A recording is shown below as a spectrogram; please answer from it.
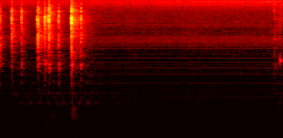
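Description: A computer keyboard is tapped in a short run of about eight quick, close keystrokes lasting under a second, then falls to a quiet electronic hum.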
